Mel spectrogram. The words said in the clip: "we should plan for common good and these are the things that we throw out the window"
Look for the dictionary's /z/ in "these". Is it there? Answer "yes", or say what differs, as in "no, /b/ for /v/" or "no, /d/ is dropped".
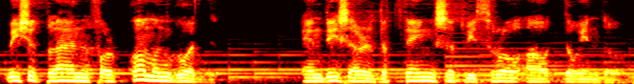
no, /s/ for /z/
